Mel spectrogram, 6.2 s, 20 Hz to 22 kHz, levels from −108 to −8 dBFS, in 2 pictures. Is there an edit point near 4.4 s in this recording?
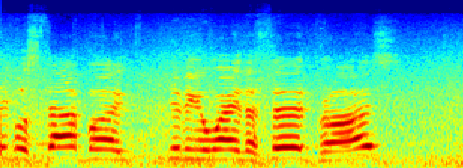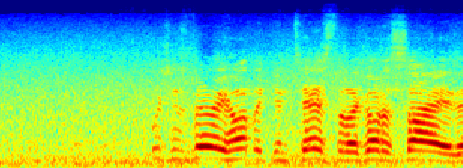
no; 1 cut; at 1.0 s

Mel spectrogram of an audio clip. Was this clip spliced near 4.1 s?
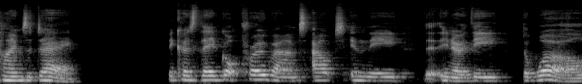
yes; 1 cut; at 4.1 s

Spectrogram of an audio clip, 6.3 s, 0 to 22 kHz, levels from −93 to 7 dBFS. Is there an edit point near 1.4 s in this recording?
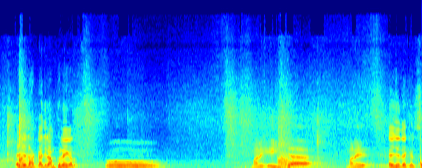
no; 0 cuts

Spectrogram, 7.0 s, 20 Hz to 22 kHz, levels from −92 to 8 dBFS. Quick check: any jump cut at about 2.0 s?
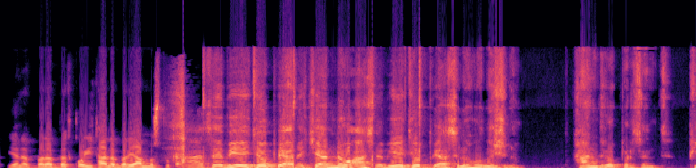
yes; 1 cut; at 2.0 s

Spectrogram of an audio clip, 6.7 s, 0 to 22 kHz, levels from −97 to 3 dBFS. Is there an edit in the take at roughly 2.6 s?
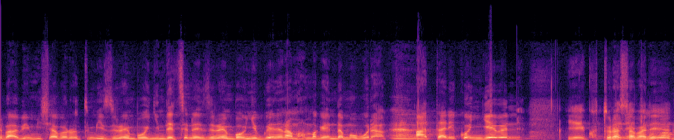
no; 1 cut; at 5.3 s

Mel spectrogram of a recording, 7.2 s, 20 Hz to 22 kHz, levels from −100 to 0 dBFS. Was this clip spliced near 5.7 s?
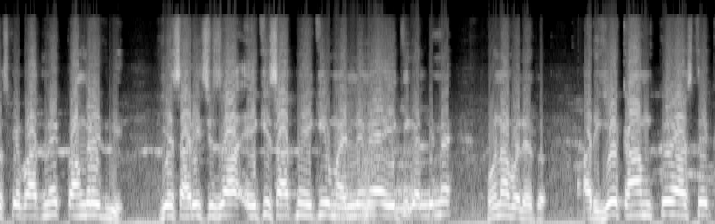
yes; 1 cut; at 5.7 s

